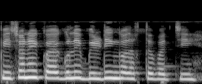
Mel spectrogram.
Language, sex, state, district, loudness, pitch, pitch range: Bengali, female, Assam, Hailakandi, -11 LUFS, 280 Hz, 255-290 Hz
